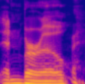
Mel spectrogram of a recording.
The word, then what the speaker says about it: Edinburgh: I know it's Edinburgh, but it's spelled Berg, and it annoys me.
